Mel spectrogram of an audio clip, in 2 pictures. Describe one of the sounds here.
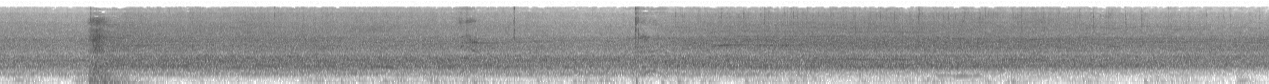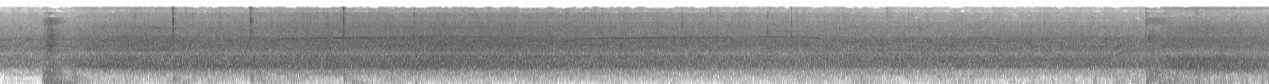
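A body slams hard onto a wrestling ring mat with a loud thud.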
